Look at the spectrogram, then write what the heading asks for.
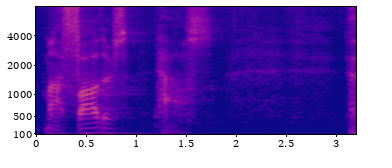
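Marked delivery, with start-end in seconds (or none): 0.1-1.8 slow, soft, drawn-out "My Father's house"; hushed slow emphasis on "Father's house"; weighty stress. Shown as a demonstration. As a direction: linger on every word of "My Father's house". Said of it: "he uses these two words".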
